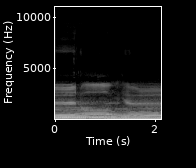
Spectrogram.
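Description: Sustained organ-like keyboard chords without voice, held steady, the harmony shifting about half a second in and again at about one second: the instrumental close of a hymn accompaniment.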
